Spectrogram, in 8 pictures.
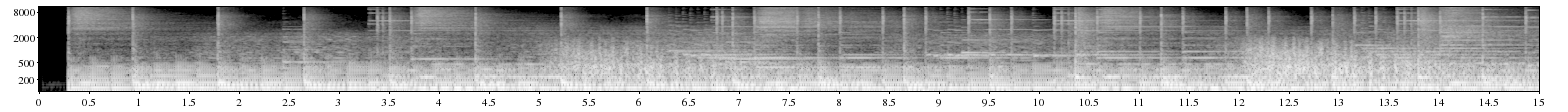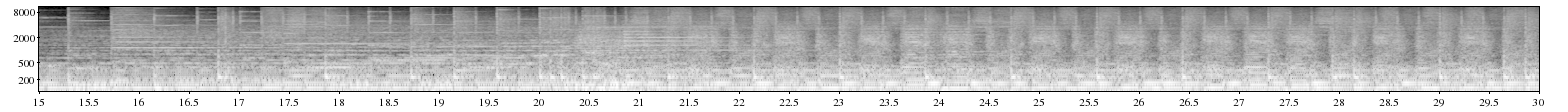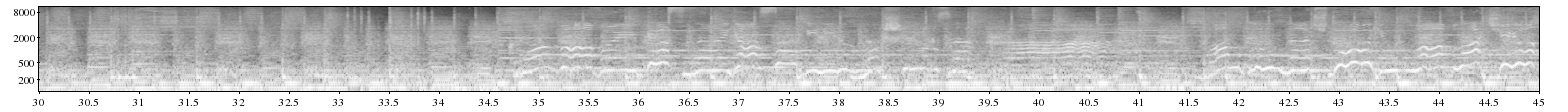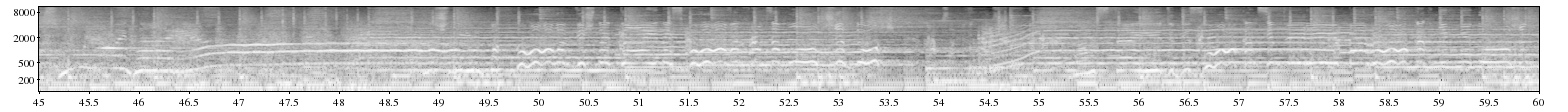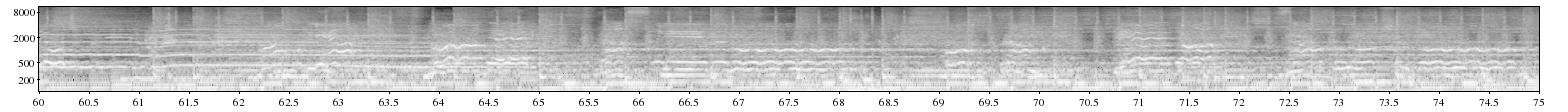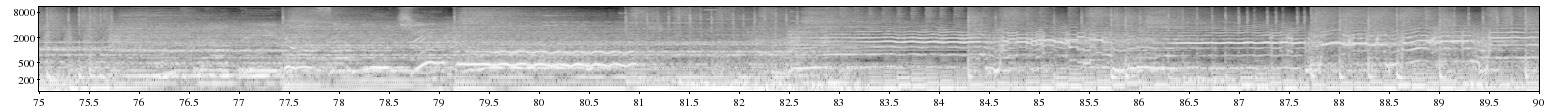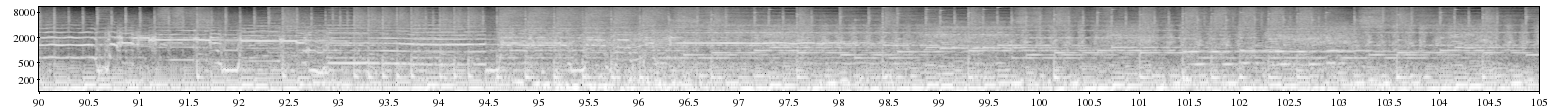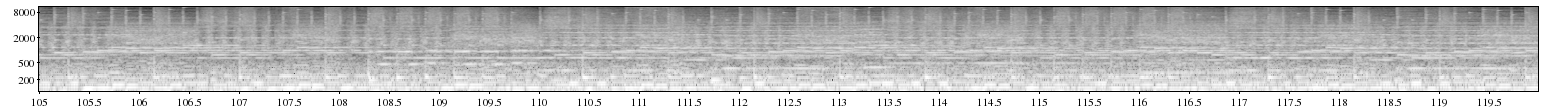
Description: Symphonic Progressive Metal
